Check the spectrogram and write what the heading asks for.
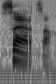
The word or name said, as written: serca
